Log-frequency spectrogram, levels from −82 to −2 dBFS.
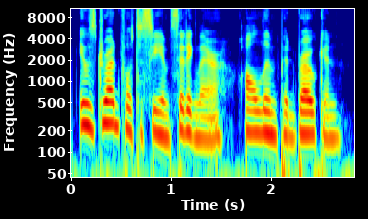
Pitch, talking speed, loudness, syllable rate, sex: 185 Hz, 255 wpm, -18 LUFS, 6.7 syllables/s, female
